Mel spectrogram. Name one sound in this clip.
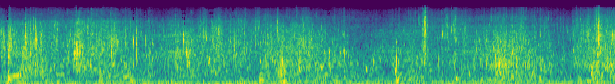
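Water splashes and drips from a kayak paddle.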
